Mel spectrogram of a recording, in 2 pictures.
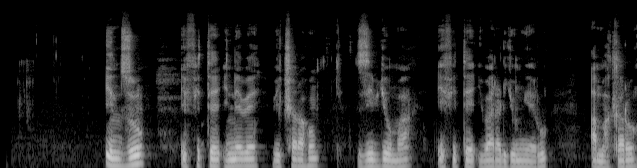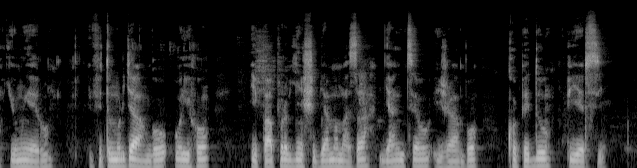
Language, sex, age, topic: Kinyarwanda, male, 18-24, finance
